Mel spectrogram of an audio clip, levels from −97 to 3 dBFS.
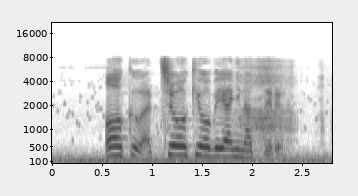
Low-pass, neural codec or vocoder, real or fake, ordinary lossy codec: none; none; real; none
